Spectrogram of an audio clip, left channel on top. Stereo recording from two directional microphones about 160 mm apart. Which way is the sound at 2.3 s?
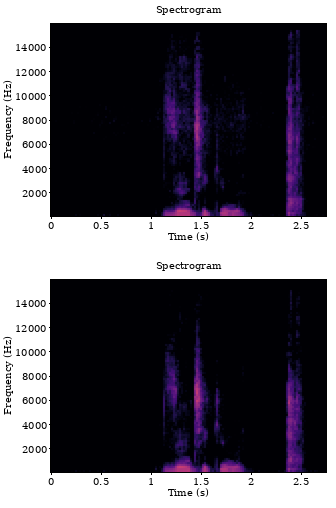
25° left (ahead or behind).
